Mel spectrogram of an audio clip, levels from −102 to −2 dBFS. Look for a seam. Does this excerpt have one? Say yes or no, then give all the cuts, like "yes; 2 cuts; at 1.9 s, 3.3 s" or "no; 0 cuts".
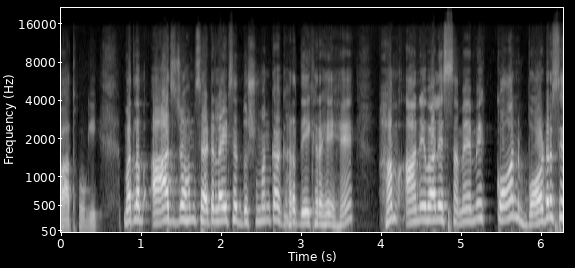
no; 0 cuts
